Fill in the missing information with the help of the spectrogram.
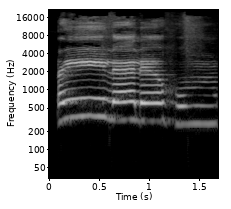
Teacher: ഖാഫിൻ്റെ കൂടെ യാമദ് വന്നു, അവിടെയും നമ്മൾ 2 കൗണ്ട് നീട്ടി ഉച്ചരിക്കുക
